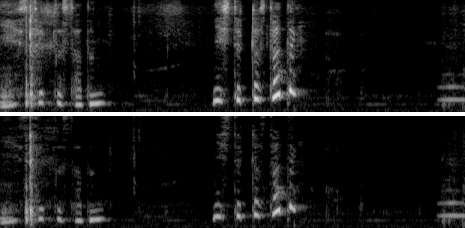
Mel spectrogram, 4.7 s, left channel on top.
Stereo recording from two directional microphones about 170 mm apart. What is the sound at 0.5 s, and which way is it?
Speech, 15° left (ahead or behind).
